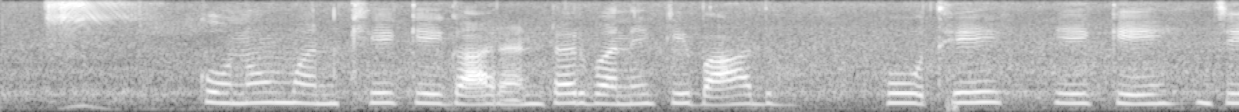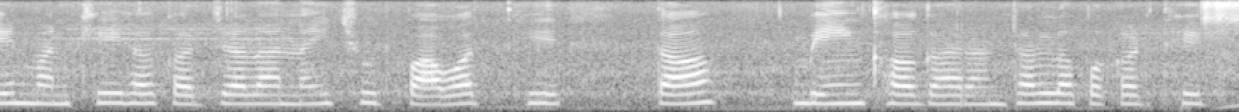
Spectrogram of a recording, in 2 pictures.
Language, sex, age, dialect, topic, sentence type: Chhattisgarhi, male, 60-100, Central, banking, statement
